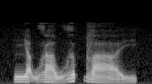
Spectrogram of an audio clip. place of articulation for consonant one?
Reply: palatal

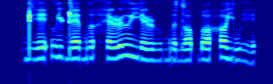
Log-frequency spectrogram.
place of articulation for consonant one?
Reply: retroflex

